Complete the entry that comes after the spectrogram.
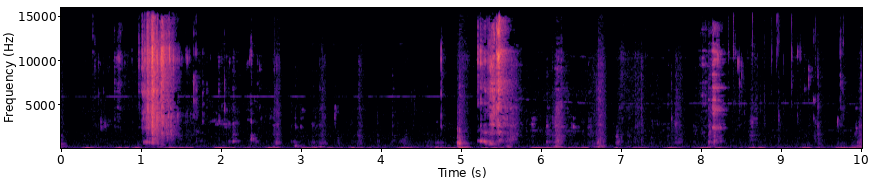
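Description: A person chewing and crunching crisp fried batagor close to the microphone, with two louder crunches about a second in and about five seconds in, a smaller one near the end, and small wet mouth clicks between.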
